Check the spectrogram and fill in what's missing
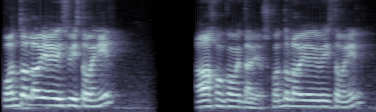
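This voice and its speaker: A young man from Spain with a Spain Spanish accent, hosting an excited let's play and reacting aloud, often repeating his words. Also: on the high side, racing. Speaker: gaming video host.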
